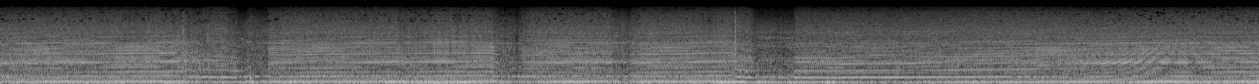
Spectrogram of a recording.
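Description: A racing car engine roars at high revs, dropping briefly at gear changes and climbing again.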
